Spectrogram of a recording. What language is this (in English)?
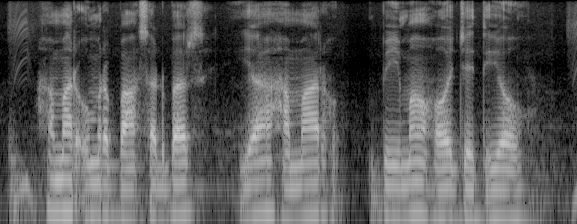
Maithili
